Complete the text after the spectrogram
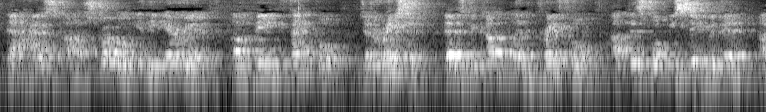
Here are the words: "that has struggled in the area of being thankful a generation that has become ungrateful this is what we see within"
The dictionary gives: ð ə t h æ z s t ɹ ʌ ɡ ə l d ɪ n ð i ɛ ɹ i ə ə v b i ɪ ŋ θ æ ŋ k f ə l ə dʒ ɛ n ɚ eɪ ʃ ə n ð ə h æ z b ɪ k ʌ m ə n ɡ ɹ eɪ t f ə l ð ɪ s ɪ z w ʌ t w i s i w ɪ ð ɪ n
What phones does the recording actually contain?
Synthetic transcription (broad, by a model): ð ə t h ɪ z s t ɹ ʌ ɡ l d ɪ n ð i ɛ ɹ i ə ə v b i ɪ ŋ θ æ ŋ k f ə l dʒ ɛ n ɚ eɪ ʃ ə n ð ə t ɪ z b ɪ k ʌ m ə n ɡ ɹ eɪ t f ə l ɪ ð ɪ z w ʌ t w i s i w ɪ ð ɪ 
